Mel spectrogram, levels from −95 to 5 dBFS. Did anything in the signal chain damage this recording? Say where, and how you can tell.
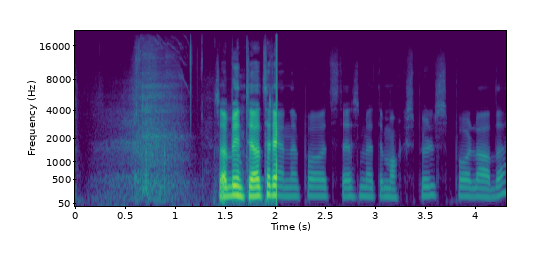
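Yes. At 2.01 s the speech drops out abruptly and never returns; from there to the end there's only a faint residue, very roughly 25 dB under the normal level. That's an audio dropout to a faint residue. It's a hard cut rather than a pause or a fade, and the chain after the break clearly stayed live, so the wanted signal was most likely lost upstream, at the analogue wiring or source connection, with only leakage still reaching the recorder.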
